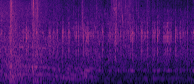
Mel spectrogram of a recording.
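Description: Water sprays hissing from a leaking pipe.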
